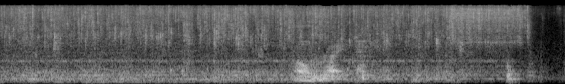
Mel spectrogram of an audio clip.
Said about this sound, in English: While that's going on, quick wash of the hands. Maybe not with quite that cold of water.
